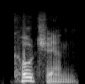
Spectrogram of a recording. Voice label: "cochin", American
